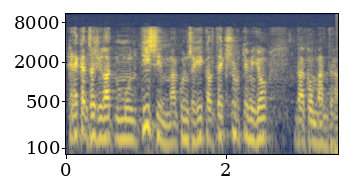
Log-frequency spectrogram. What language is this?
Catalan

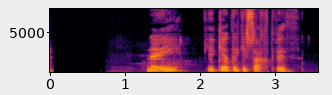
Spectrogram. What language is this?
Icelandic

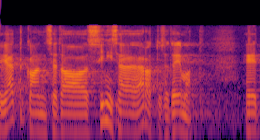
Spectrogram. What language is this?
Estonian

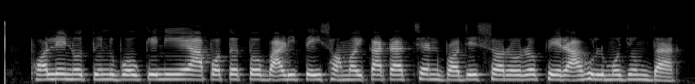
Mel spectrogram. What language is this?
Bangla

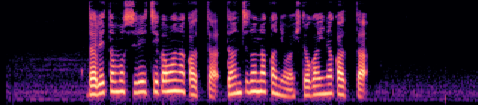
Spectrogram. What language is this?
Japanese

